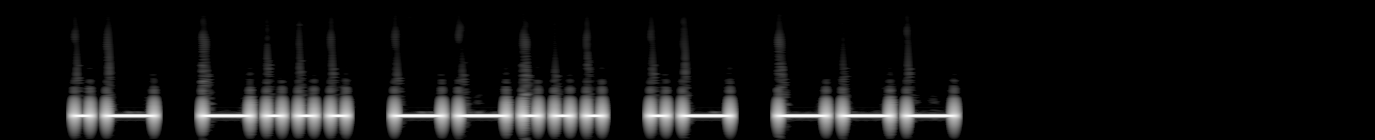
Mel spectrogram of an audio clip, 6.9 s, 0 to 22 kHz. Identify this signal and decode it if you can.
Morse code, heard as a keyed tone, about 15 wpm, 700 Hz. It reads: AB7AO
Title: USA Call Signs - 5 Characters - 15wpm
